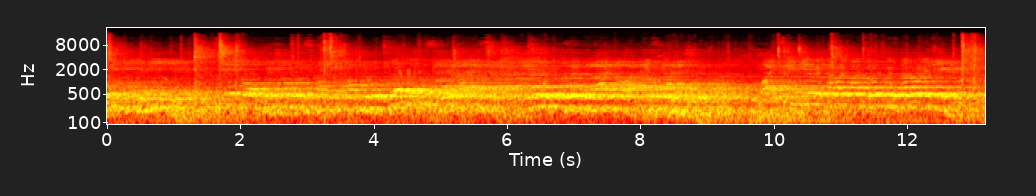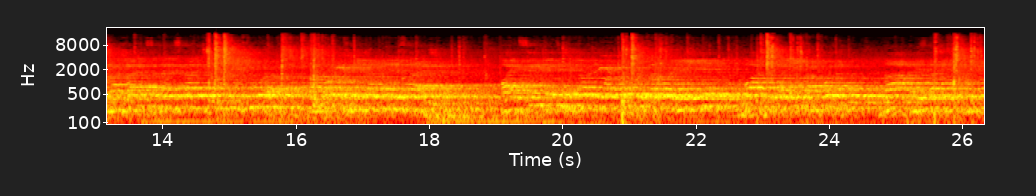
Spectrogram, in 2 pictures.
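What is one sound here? Steel swords clang against armour and shields.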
